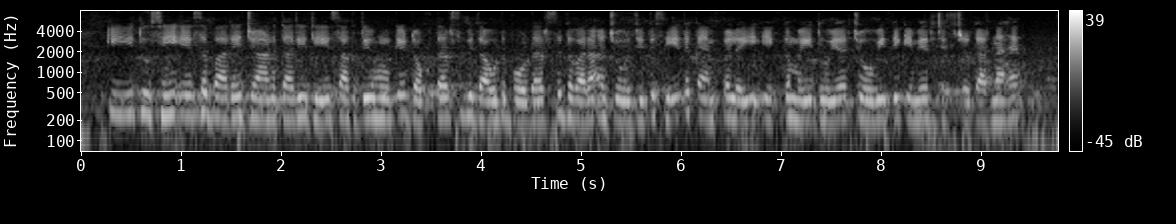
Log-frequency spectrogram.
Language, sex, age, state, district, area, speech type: Punjabi, female, 18-30, Punjab, Muktsar, rural, read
